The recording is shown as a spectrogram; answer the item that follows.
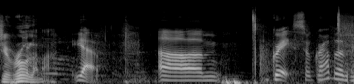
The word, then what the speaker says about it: Girolama: to Gesualdo is that we've been saying her name wrong for quite a while. So we're now yes, practicing. The whole first production, we were saying Girolama. Oh, yeah, no. But now Girolama. we know it's Girolama.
